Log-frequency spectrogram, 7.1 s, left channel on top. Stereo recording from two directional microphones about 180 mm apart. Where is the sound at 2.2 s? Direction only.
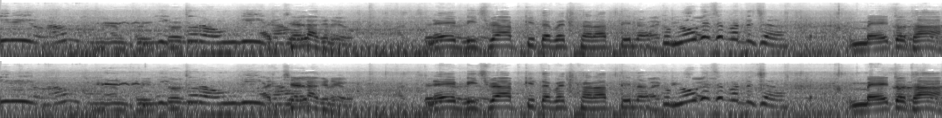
40° left (ahead or behind).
